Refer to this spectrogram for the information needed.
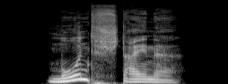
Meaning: nominative/accusative/genitive plural of Mondstein
- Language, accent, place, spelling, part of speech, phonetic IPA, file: German, Germany, Berlin, Mondsteine, noun, [ˈmoːntˌʃtaɪ̯nə], De-Mondsteine.ogg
